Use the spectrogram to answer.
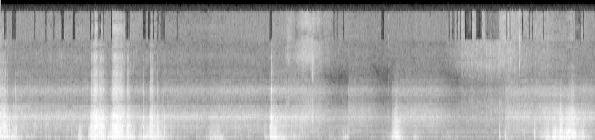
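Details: Handheld Doppler over the posterior tibial artery during an ankle-brachial pressure index (ABPI) assessment in a nurse-led clinic: rhythmic whooshing arterial pulses within normal limits; Doppler arterial pulse signal.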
